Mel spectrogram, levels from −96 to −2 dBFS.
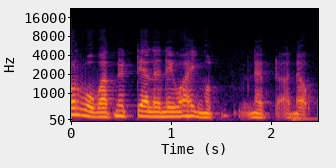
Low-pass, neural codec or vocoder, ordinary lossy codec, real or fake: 10.8 kHz; none; none; real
